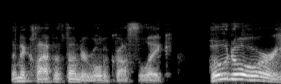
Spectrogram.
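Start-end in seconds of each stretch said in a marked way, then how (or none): 2.1-2.8 high, loud panicked roar. A narrator's reading. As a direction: roar it over the thunder. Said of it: "he roared".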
